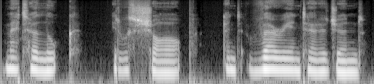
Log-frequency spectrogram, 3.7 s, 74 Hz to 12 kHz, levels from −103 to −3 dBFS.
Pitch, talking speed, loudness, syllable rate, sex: 165 Hz, 160 wpm, -19 LUFS, 4.7 syllables/s, female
